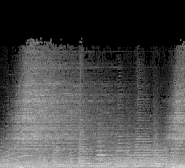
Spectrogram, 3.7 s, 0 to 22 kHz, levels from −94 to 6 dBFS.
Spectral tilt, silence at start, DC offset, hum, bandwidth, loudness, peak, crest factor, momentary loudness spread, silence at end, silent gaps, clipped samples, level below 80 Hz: -4 dB/octave; 0 s; under 0.1%; none; 17 kHz; -16 LUFS; -2 dBFS; 14 dB; 4 LU; 0 s; none; under 0.1%; -28 dBFS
